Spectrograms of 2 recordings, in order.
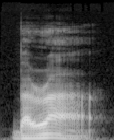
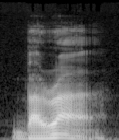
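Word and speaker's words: בָּרָא: Again, emphasis is on the tonation is on the last syllable, the last part of the word. Barra bar.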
